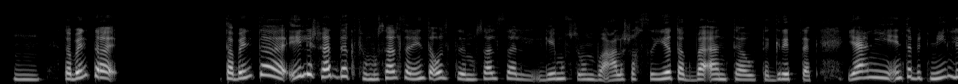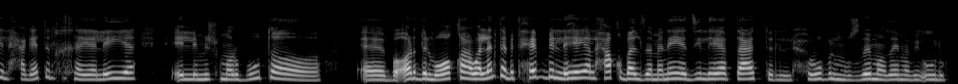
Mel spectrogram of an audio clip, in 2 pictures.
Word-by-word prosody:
إمم. 225 -1 -8 0.2
طب، 255 +1 +2
أنت 355 +6 +2 1.3
طب 275 -1 +3
أنت 385 +9 -2 0.3
إيه - - -5
اللي 470 +4 +4
شدّك 365 +1 +2
في - - -24
المسلسل؟ 250 +5 -2
يعني 250 - -2
أنت 295 0 -3
قُلت 280 -1 -2
مسلسل 240 -2 -5
Game 260 +2 -2
of - - -23
Thrones 230 0 -7
بقى 210 -1 -6
على 220 +2 -3
شخصيّتك 250 +2 -1
بقى 235 +4 0
أنت، 240 +1 -6
وتجرّبتك، 215 +1 -4 0.4
يعني 295 +1 0
أنت 305 +5 -4
بتميل 285 +4 -4
للحاجات 255 +1 -6
الخيالية 275 -1 -1 0.4
اللي 230 +1 0
مش 235 +2 -4
مربوطة 245 +6 -2 0.9
آآ، 210 0 +2
بأرض 245 +6 +3
الواقع 260 +4 +5
والّا 255 +4 +7
أنت 385 +3 -3
بتحب 320 +1 +2
اللي 285 -6 +4
هي 295 +2 +6
الحَقبة 285 -2 +2
الزمنية 240 +2 +1
دي 240 +2 -4
اللي 255 0 0
هي 255 - +3
بتاعة 255 +1 +3
الحروب 230 +3 -4
المُظلمة 230 0 0
زي 225 +1 -2
ما 220 -1 -5
بيقولوا؟ 215 0 -6
255 Hz, 155 wpm, -26 LUFS, 230-285 Hz, 1.3 s, والّا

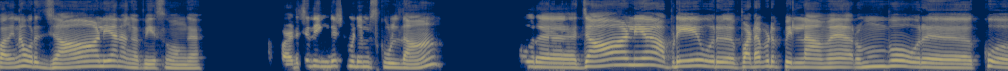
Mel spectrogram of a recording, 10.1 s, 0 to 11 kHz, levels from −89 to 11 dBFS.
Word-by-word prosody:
பார்த்தீங்கன்னா, 205 +5 0
ஒரு 215 - -2 0.2
ஜாலியா 235 +6 +2
நாங்க 190 -5 -3
பேசுவோங்க. 165 -2 -4 0.9
படிச்சது 195 +9 -1
இங்கிலீஷ் 245 +2 -4
மீடியம் 225 -2 -2
ஸ்கூல் 195 -3 -3
தான். 170 +9 0 1.0
ஒரு 215 -2 +1 0.4
ஜாலியா 300 +5 +4
அப்பிடியே 230 +4 +3 0.2
ஒரு 225 -2 0 0.2
படப்படப்பு 220 +1 0
இல்லாம, 200 -1 +1 0.3
ரொம்ப 235 +4 -2 0.2
ஒரு 205 -1 0 0.6
கூ 250 - +1
220 Hz, 115 wpm, -20 LUFS, 195-245 Hz, 1.0 s, ஜாலியா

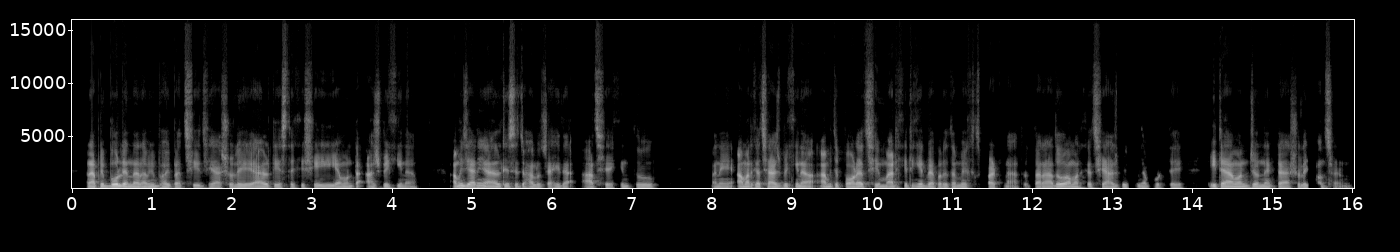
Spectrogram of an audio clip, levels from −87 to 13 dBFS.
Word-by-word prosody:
মানে 100 - +4
আপনি 115 - +2
বললেন 115 0 +9
আর 95 - +3
আমি 95 - +1
ভয় 95 -1 +1
পাচ্ছি 85 -1 -3
যে 105 - -7
আসলে 95 -1 -1 0.2
IELTS 95 +1 0
থেকে 100 -1 -5
সেই 95 0 0 0.2
amount 95 0 -2
টা - - 0
আসবে 100 +3 -1
কিনা? 90 -1 -5 0.5
আমি 155 - +5
জানি 150 +4 +4
IELTS 115 +2 +1
এ - - 0
যে - - 0
ভালো 95 0 0
চাহিদা 95 +2 -3 0.3
আছে - - -3
কিন্তু, 95 +1 -7 0.9
মানে 90 -2 -5 0.2
আমার 120 +1 +3
কাছে 120 - -1
আসবে 100 +3 -1
কিনা? 95 -4 +2 0.2
আমি 110 +2 +2
তো - - -3
পড়াচ্ছি 115 +1 +2
marketing 100 +5 -1
এর 100 - -1
ব্যাপারে 100 0 0
তো - - -5
আমি 90 - -2
expert - - -3
না - - -7
তো - - -17
তারা 90 0 +1
আদৌ 110 +5 +4
আমার 110 0 -1
কাছে 105 0 -4
আসবে 95 +1 -4
কিনা 90 -1 -5
পড়তে? - - -7 0.5
এটা 125 +1 +3
আমার 115 0 +3
জন্য 105 -2 +2
১টা 90 - -1
আসলেই 95 +1 -3
concern. - - -9
100 Hz, 200 wpm, -24 LUFS, 95-110 Hz, 0.9 s, বললেন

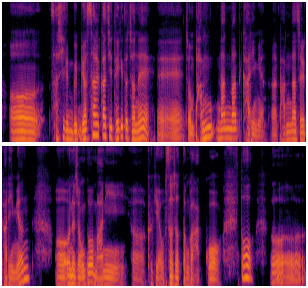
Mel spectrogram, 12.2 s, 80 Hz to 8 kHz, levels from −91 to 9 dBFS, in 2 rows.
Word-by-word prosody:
어 120 -1 +4 0.3
사실은 130 -2 -2
몇 120 +1 +1
몇 130 +2 +4
살까지 175 +1 +4
되기도 145 +2 +1
전에 130 +2 +2
예 - - -3
좀 100 -1 -2
밤낮만 140 +1 +2
가리면 90 -6 -5
어 95 -1 -7
밤낮을 115 +1 -1
가리면 105 - -1 0.5
어 105 -2 +1
어느 115 0 +4
정도 110 +7 +2
많이 100 -3 -2 0.2
어 - - -8
그게 - - -7
없어졌던 - - -1
것 - - -3
같고 95 -3 -2 0.4
또 200 -1 +3 0.4
어 - - -1
120 Hz, 235 characters per minute, -25 LUFS, 105-140 Hz, 0.5 s, 어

